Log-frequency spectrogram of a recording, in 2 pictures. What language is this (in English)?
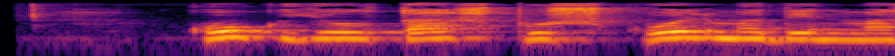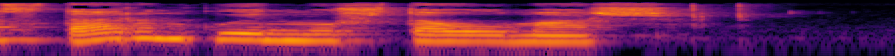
Mari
